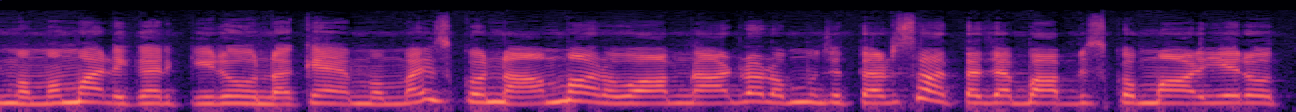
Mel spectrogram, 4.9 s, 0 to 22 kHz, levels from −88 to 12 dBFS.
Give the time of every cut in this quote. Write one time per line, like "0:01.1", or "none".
none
